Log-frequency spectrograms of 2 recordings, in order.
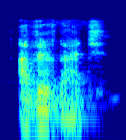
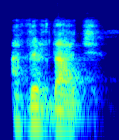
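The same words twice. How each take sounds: First: Near whisper. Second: Much softer, low answer to his own question. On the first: Preacher to listeners, repeating in a near whisper. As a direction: repeat it barely voiced, lower and much softer. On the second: Preacher to listeners, answering softly. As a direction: let the answer drop quietly. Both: Acted.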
